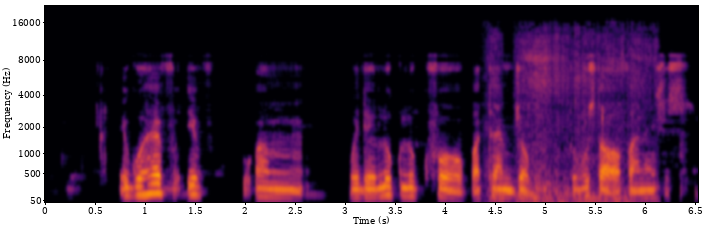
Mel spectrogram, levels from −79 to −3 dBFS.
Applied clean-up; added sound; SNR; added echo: none; Tearing; 8 dB; none.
